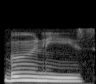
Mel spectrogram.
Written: boonies

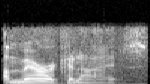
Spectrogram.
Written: Americanize

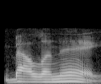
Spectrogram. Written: ballonet

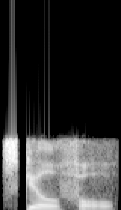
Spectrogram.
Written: skillful

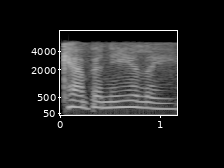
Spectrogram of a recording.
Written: campanili

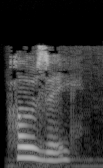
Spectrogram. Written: posey

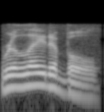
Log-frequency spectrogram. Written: relatable

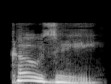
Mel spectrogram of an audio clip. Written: coziness

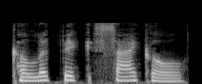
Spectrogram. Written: callippiccycle

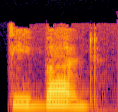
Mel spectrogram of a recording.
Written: debud

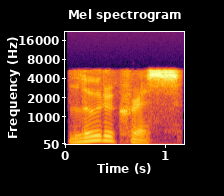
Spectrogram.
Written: ludicrous

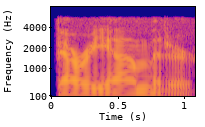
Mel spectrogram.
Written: variometer

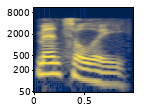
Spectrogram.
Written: mentally

